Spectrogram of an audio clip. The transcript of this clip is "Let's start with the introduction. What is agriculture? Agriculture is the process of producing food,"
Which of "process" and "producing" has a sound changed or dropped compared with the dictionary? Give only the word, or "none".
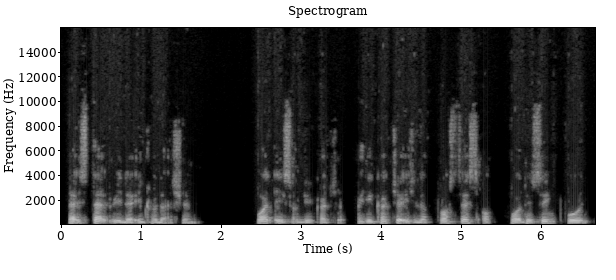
none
